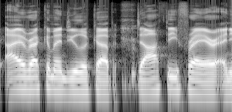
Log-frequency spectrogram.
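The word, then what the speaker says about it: Daði: recommend you look up dothi freyr and you would actually spell it d-a-d-i because it's actually an icelandic letter that we don't have um i think his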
